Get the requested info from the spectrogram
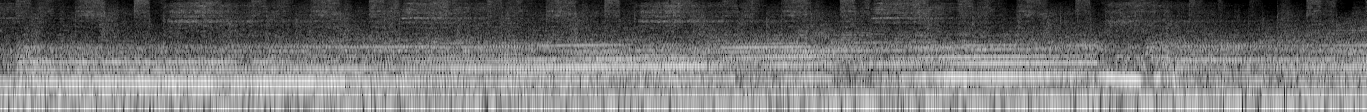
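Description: Honda Civic engine heard from inside the car, pulling hard on a race track, its pitch climbing slowly for about eight seconds, dropping quickly, then climbing again. Background music plays over it.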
